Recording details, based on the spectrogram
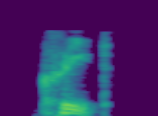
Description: Complete with pronunciation of the translation of crete.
